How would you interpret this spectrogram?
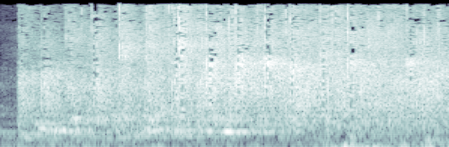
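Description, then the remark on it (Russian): Loud, sustained applause from a large audience for a woman singer, a dense crackle of many hands clapping that starts abruptly and holds steady throughout, with faint voices mixed in beneath. “Чтобы вы радовались, чтобы вы наслаждались, чтобы вы очень громко хлопали ей, чтобы она знала, что вам нравится.”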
